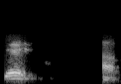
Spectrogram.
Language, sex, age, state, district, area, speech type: Sindhi, male, 60+, Maharashtra, Mumbai Suburban, urban, conversation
